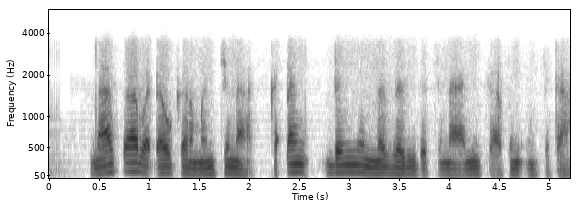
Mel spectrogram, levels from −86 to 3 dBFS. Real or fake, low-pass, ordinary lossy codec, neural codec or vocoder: real; 5.4 kHz; AAC, 32 kbps; none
